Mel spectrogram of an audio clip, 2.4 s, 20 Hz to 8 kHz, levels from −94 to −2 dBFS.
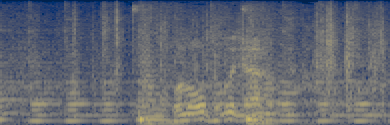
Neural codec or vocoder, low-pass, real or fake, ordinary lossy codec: none; none; real; none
